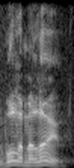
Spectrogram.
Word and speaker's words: Woolloomooloo: It's actually how you spell that inner suburb of Sydney, Woolloomooloo, which is wool, loo, moo, loo.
